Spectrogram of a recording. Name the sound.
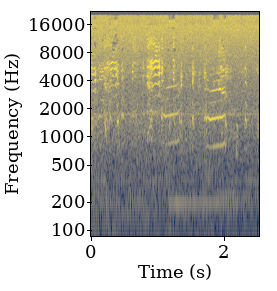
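chicken clucking in a video game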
